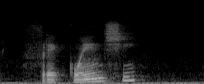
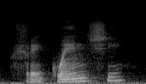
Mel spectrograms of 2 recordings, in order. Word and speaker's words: frequente: And if you see the Q, U with an umlaut or a diaresis on the U, it sounds like a KW as well before E or I. But these words are not common, okay? Frequente and pinguim. Frequente, pinguim, okay?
